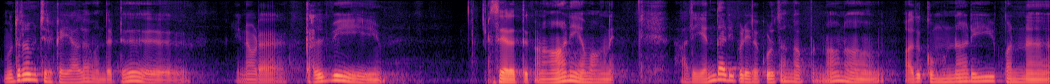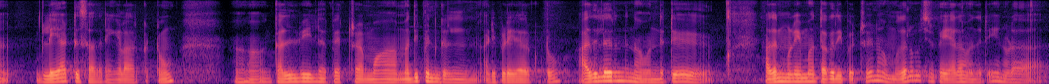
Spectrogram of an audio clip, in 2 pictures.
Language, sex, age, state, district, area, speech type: Tamil, male, 18-30, Tamil Nadu, Salem, rural, spontaneous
